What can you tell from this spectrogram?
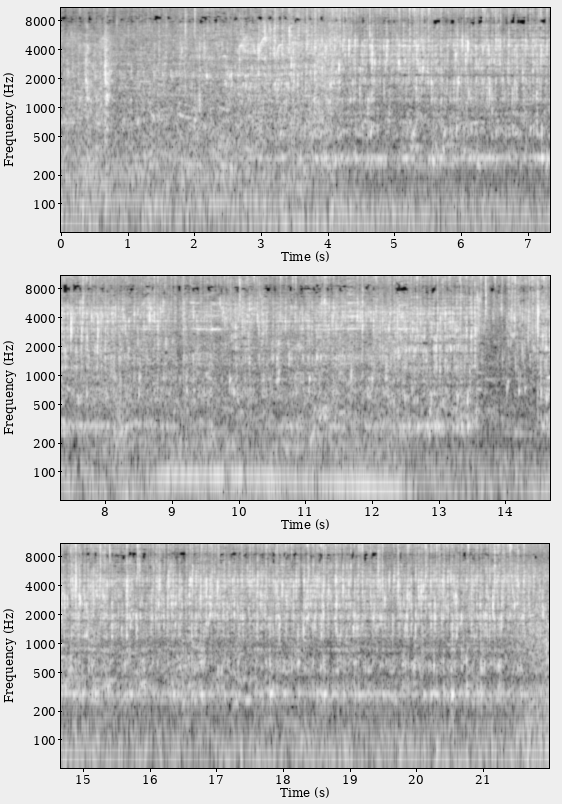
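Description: Hot spring water pouring steadily from a bamboo spout and splashing into a stone basin of a hand bath, dipping briefly a little past the middle.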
